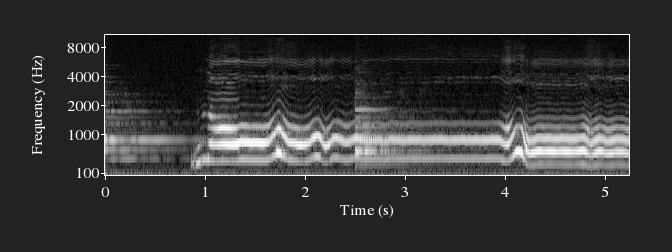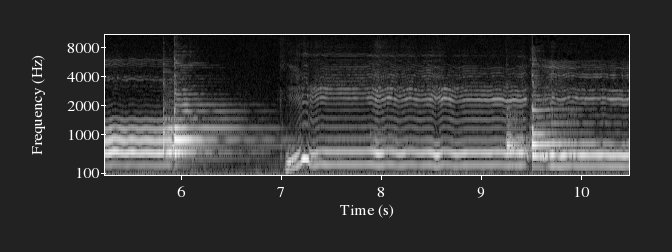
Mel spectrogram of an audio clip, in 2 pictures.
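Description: Jiuta song with shamisen: a woman's voice holds long, wavering, sliding notes over sparse plucked shamisen strokes. There is a short lull about six seconds in, then the voice comes back in on a lower note.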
